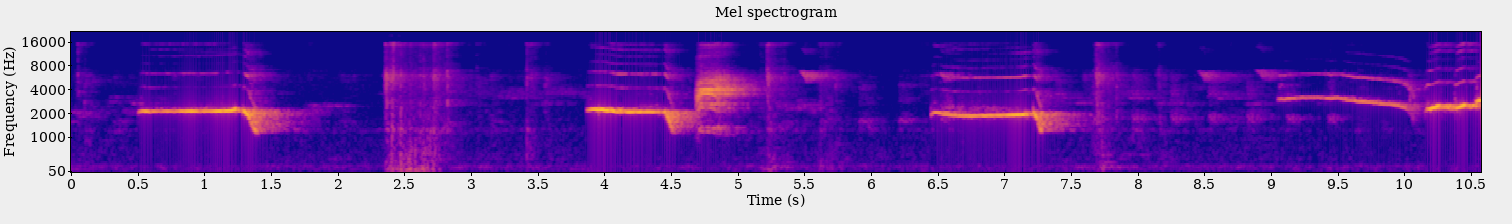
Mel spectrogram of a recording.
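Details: At night a tame common iora sings long flat whistles that each fall abruptly at the end, given three times, then a higher wavering whistle; a short rattling noise sounds between phrases.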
